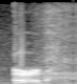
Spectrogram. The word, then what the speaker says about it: herb: You would tend to say herb, H-E-R-B, or at least that's how I pronounce it, but a lot of Americans pronounce it herb, which is fine. I have no issue with this, but that's not how I would pronounce it. And it seems that the silent H is just sort of not really how the accent wants to say it, you know?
